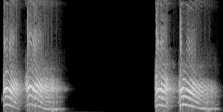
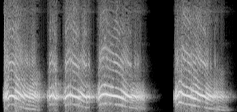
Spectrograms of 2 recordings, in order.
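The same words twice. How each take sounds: First: High crow caws, more laid back; fish crow caw. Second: Loud harsh crow caws, very high; American crow caw. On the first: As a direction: caw like a relaxed fish crow, less harsh. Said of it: "a fish crow goes". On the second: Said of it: "American crow goes". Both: Shown as a demonstration.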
